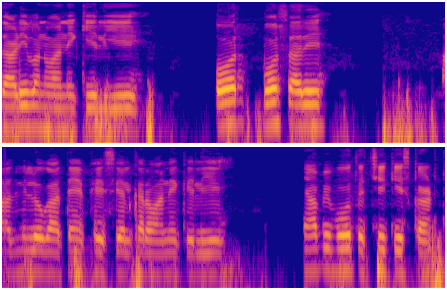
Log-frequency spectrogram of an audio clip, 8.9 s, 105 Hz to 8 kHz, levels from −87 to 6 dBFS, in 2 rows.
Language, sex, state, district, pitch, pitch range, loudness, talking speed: Hindi, male, Bihar, Jamui, 155 Hz, 130-170 Hz, -20 LUFS, 150 wpm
